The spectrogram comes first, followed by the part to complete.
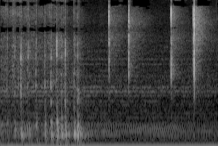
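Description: Wax crayons clicking and tapping against one another and their plastic case as they are handled: a quick cluster of small taps about half a second in, then a few sharp separate clicks near the end, over background music.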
